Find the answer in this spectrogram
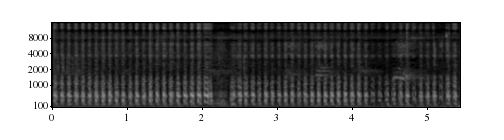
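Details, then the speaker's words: Snoring from a young bear: a rapid, steady fluttering rumble, about 220 pulses a minute, with one brief pause. "بهذا الدوب ما يشخر هذا يسوي زلزال على الخفيف بس يا اخوان هذا صغير وهيك يشخر لعد الكبير شلون"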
